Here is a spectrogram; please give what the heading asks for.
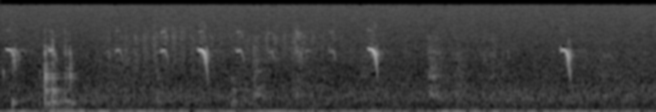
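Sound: juvenile wild bird calling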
